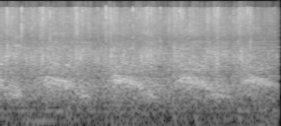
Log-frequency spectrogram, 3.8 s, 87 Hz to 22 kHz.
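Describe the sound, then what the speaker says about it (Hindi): Members of the US Congress give Narendra Modi sustained applause and a standing ovation, a broad steady roar of clapping from a large chamber crowd with a few cheers and repeated rising chanted calls. "पूरे 15 बार स्टैंडिंग ओवेशन और 79 बार तालियां"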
